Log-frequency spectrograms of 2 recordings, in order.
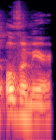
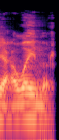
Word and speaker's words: Uwaymir: His name is, at first I used to pronounce it as Ovamir, because that's how he spelt it. Until I later realized his name is actually Uwaymir.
